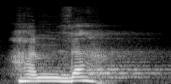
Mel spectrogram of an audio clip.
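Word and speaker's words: همزة: হলো খাদ্যনালীর উপরের মাথা হামজাহ কণ্ঠনালী শুরু থেকে উচ্চারণ হবে শক্ত আওয়াজ হবে হামজাহ হামজাহ ইয়া এক আলিফ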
